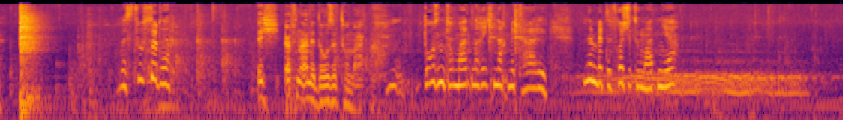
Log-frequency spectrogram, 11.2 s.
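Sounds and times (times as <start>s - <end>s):
speech: 1.6s - 2.5s, 3.4s - 9.2s
stomach growling: 7.1s - 11.2s.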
